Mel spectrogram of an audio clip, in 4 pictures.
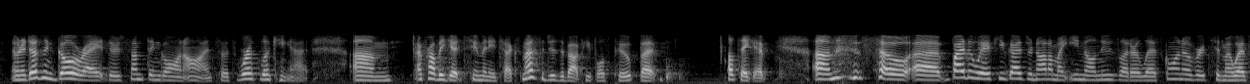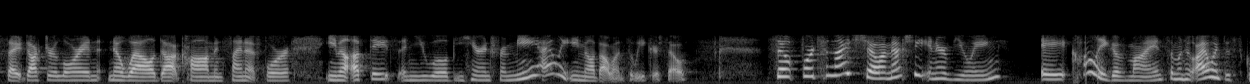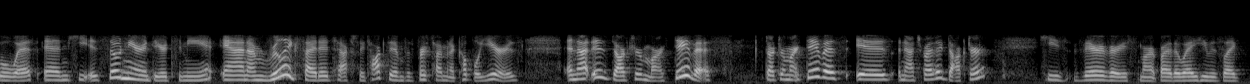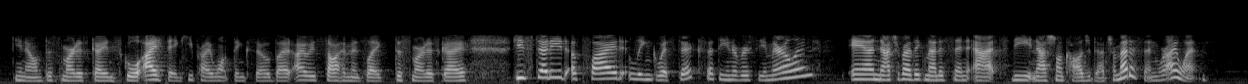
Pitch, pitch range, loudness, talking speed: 205 Hz, 185-255 Hz, -25 LUFS, 225 wpm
